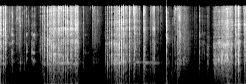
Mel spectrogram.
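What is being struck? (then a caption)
Bar of soap carved with a knife blade. A solid, dry, yellow vintage soap bar held in the hand has its edge carved with a utility knife blade into crumbly curls. The blade makes bright, scratchy, tearing scrapes in several sustained strokes with short crackly bursts between them. Crumbly curls flake off the edge.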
